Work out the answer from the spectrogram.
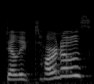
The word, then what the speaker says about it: deleitarnos: Deleitarnos con tan hermosa música. Felicidades. Did I say that right? Yeah. Deleitarnos. Did I pronounce that correctly? Yes, very nice.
